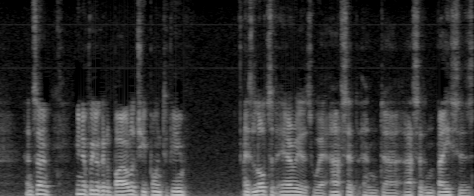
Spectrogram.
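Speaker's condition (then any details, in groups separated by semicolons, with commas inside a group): No condition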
